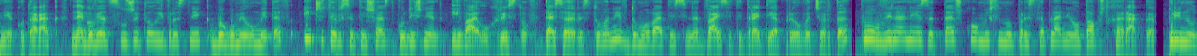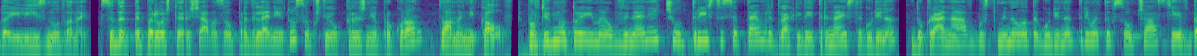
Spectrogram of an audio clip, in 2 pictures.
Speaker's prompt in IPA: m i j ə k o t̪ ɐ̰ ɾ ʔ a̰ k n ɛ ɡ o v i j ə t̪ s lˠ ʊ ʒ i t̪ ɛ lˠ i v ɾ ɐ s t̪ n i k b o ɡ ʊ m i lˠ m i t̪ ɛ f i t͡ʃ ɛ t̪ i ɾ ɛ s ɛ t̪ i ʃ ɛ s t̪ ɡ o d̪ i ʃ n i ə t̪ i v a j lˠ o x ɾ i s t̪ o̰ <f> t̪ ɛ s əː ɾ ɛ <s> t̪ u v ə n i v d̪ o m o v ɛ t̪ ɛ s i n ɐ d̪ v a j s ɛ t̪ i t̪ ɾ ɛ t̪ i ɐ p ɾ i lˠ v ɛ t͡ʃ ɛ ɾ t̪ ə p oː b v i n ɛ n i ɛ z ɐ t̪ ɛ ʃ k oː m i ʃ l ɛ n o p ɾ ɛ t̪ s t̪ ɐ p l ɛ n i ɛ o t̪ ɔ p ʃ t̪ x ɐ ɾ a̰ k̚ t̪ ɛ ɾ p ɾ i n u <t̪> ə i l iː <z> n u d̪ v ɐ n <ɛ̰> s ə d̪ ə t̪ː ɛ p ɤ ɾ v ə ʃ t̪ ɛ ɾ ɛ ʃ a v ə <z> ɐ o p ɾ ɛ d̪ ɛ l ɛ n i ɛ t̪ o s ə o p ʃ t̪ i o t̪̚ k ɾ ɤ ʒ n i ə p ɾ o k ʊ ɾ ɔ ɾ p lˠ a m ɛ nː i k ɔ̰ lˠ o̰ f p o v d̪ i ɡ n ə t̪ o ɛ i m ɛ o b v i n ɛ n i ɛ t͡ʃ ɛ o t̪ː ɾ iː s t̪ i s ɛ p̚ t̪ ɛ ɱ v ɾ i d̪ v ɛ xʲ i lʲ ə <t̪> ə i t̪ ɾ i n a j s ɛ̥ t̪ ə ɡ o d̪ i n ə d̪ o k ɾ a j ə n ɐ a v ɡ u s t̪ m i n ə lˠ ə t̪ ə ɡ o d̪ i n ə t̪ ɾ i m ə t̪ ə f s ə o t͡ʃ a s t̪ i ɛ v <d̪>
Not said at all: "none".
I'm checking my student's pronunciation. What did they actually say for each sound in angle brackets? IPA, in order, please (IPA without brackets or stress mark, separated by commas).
f, s, d̪, z, ɛ̰, z, d̪, d̪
